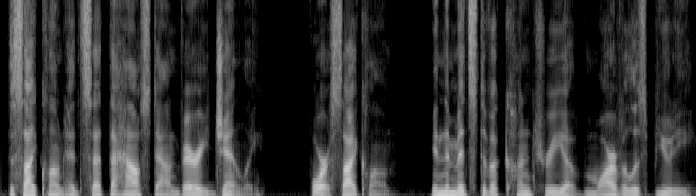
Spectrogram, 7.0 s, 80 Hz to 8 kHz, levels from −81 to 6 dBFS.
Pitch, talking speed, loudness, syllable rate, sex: 105 Hz, 165 wpm, -21 LUFS, 5.4 syllables/s, male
